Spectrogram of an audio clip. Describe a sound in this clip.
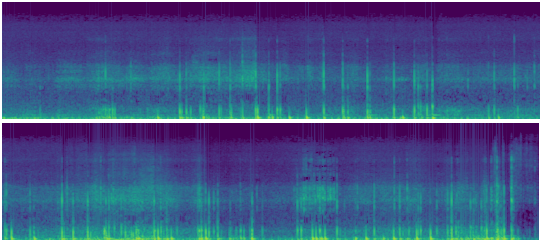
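Wind buffets the microphone in loud rumbling gusts.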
